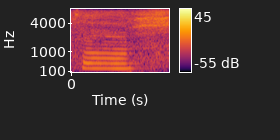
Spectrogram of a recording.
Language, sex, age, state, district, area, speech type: Dogri, female, 18-30, Jammu and Kashmir, Kathua, rural, spontaneous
